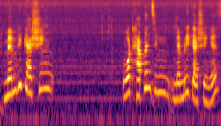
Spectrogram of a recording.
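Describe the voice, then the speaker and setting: A woman's voice: sits high, expressive, normal speed, a little hiss or hum, poor audio. A woman, teaching a computer lesson and patiently repeating the key points. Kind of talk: lecture explaining slides.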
